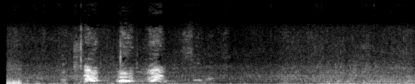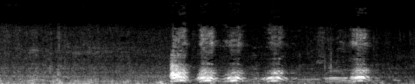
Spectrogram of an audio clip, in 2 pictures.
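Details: Black Giant Schnauzer barking: a quick run of four sharp barks near the start, several quiet seconds of low murmur, then a second burst of four barks followed by one final bark.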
